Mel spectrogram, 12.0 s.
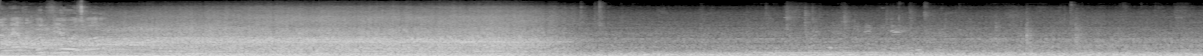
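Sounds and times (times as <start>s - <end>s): train rumble inside carriage: 0.0s - 12.0s.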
